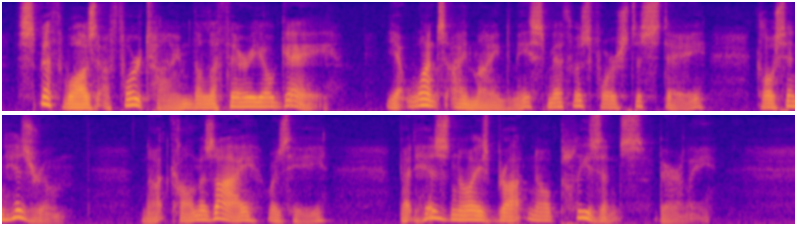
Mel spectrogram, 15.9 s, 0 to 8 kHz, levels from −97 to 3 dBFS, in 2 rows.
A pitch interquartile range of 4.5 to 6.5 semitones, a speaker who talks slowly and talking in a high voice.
No: wide, 5.4 semitones; slow, 125 wpm; low, 110 Hz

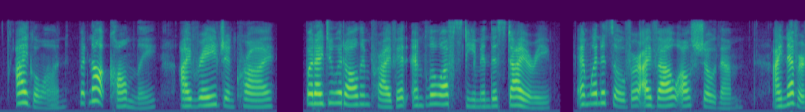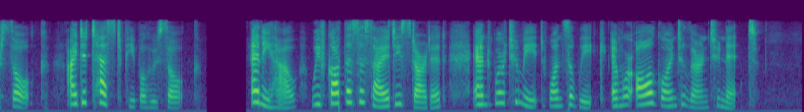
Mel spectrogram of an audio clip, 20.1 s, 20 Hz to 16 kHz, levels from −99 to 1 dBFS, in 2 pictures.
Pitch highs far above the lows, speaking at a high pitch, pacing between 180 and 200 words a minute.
Yes: wide, 6.1 semitones; high, 240 Hz; average, 185 wpm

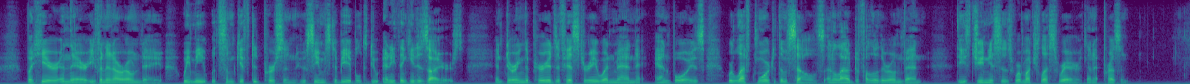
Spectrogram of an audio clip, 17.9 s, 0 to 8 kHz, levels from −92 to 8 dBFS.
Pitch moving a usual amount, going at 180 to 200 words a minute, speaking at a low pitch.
Yes: average, 4.0 semitones; average, 190 wpm; low, 100 Hz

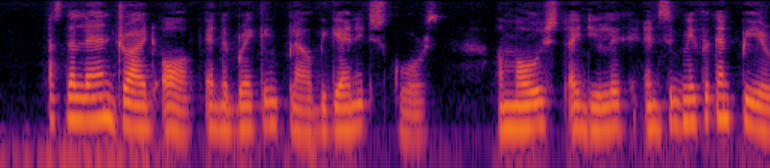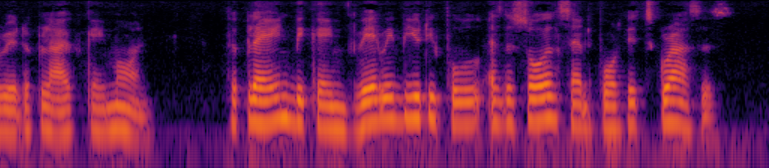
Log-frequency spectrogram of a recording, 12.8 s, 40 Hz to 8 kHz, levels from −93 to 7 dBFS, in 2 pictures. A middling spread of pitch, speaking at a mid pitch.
Yes: average, 3.9 semitones; medium, 145 Hz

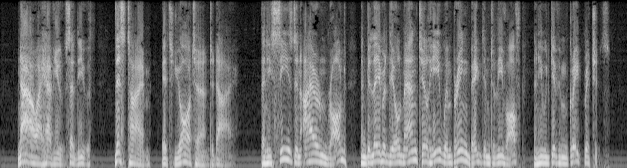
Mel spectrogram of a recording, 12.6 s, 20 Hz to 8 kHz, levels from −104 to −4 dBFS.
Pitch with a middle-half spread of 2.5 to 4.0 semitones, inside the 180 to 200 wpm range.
No: average, 4.9 semitones; average, 190 wpm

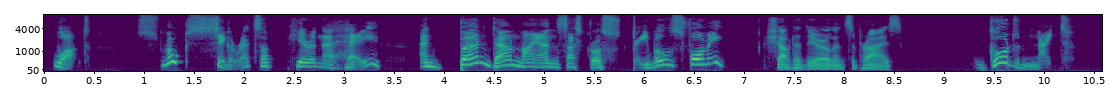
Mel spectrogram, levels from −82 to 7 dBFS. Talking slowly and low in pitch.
No: slow, 130 wpm; medium, 155 Hz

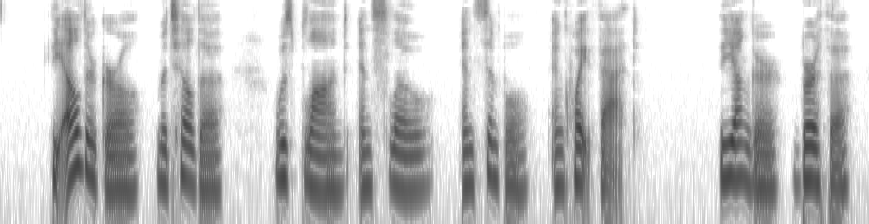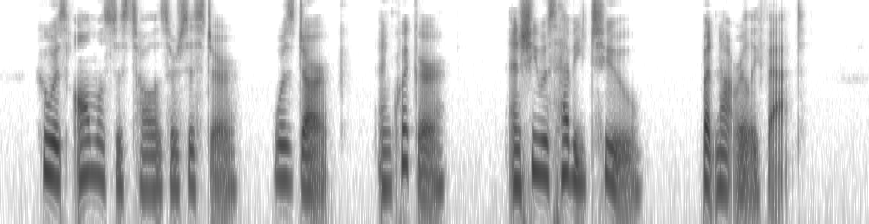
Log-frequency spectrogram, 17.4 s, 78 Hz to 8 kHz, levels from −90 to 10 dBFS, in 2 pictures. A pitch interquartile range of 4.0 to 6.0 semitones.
No: average, 3.2 semitones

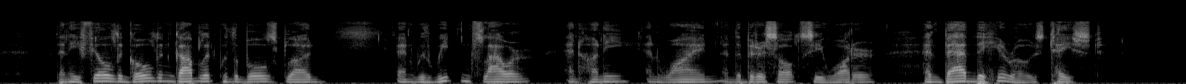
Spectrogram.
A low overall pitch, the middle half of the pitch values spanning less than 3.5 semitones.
Yes: low, 120 Hz; average, 2.7 semitones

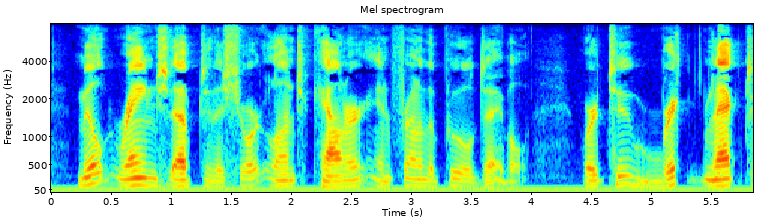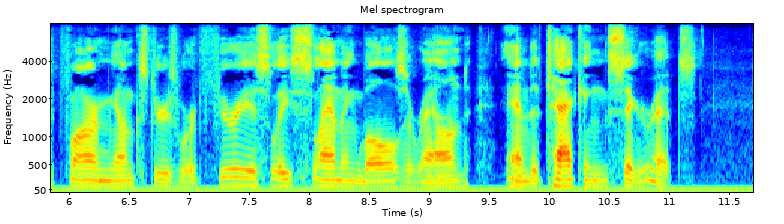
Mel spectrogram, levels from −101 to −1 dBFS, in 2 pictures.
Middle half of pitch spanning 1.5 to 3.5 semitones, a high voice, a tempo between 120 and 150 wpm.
No: average, 2.9 semitones; low, 110 Hz; average, 140 wpm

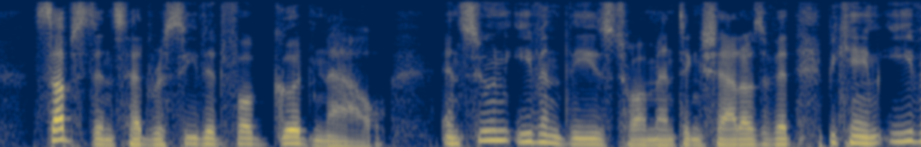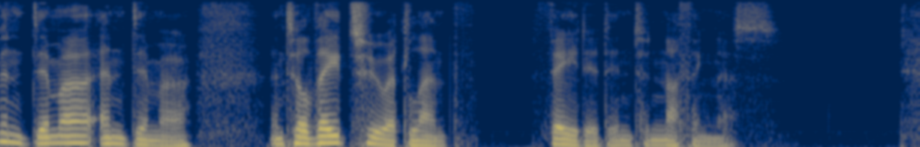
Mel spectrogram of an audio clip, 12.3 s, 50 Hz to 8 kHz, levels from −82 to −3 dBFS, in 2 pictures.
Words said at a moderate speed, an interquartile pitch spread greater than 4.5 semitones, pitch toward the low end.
No: slow, 130 wpm; average, 5.1 semitones; low, 110 Hz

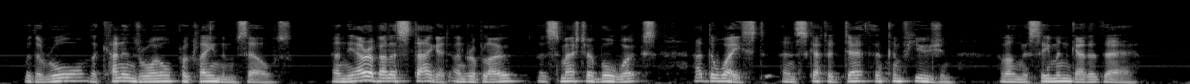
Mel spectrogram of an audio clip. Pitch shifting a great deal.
No: average, 3.2 semitones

